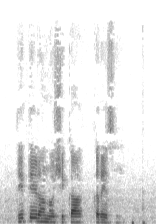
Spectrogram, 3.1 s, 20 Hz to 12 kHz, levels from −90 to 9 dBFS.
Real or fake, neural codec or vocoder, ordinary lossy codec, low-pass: real; none; AAC, 32 kbps; 10.8 kHz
